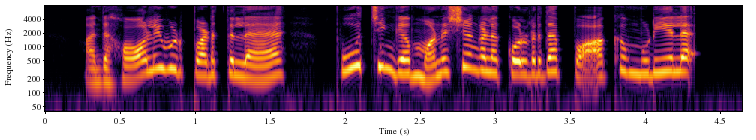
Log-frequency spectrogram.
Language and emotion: Tamil, disgusted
